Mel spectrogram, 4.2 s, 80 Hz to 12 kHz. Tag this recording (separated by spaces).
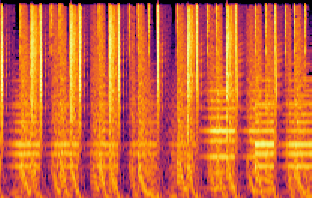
115 C minor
